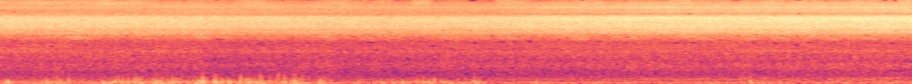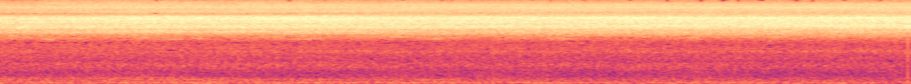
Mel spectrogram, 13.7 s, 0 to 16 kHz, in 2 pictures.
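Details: High continuous cicada buzz at Hwarang Park, Choji-dong, Danwon-gu, Gyeonggi-do, by the Gyeonggi Museum of Art, on August 9, 2024, pink crape myrtle in bloom. Rustling and low rumble at the start, then an unbroken shimmering hiss with grass insects.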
